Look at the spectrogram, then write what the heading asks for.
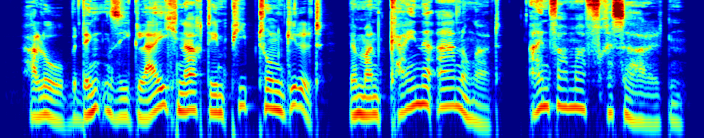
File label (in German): anrufbeantworter; dieter nuhr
